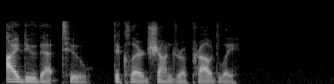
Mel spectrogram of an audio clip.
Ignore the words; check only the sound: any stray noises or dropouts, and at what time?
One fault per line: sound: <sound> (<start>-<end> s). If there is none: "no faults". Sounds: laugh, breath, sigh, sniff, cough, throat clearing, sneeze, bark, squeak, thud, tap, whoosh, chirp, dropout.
no faults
